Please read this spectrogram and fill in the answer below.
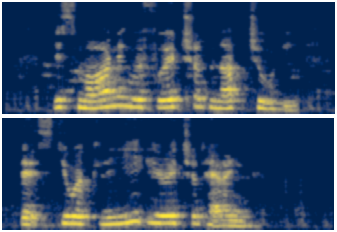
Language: Catalan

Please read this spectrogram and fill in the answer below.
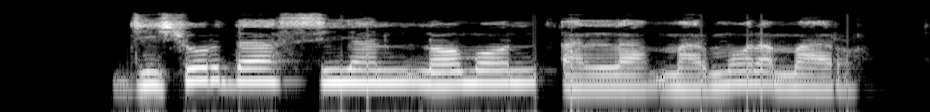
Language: Esperanto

